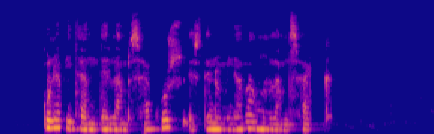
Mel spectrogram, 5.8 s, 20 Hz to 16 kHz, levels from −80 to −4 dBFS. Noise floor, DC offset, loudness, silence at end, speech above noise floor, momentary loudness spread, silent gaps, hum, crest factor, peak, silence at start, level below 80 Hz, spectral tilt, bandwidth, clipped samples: -77 dBFS; under 0.1%; -31 LUFS; 1.4 s; 47 dB; 14 LU; none; none; 22 dB; -10 dBFS; 0.55 s; -74 dBFS; -5.5 dB/octave; 10.5 kHz; under 0.1%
